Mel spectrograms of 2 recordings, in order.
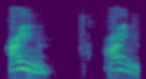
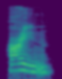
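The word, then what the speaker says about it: عين: Ayn, ayn. Boğazın ortasından, gırtlak bölgesinden hafifçe sıkılmasıyla çıkarılan ayn harfi, ince sesliyle kalın sesli arası bir tonda telaffuz edilir. Ayn.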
